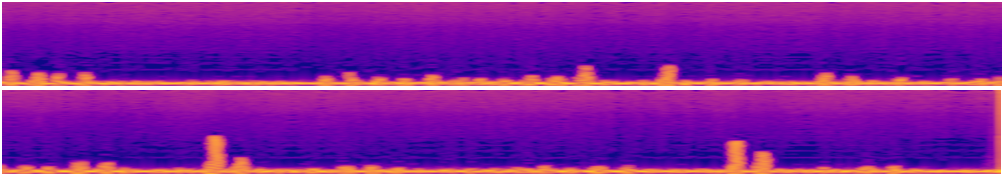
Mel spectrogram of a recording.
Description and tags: Read the description on the first file on the pack to know the principle of sound generation.
This is the image from this sample:
processed through Nicolas Fournell's free Audiopaint program (used the default settings).
image, computer, sound-to-image, iteration, synthetic, image-to-sound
